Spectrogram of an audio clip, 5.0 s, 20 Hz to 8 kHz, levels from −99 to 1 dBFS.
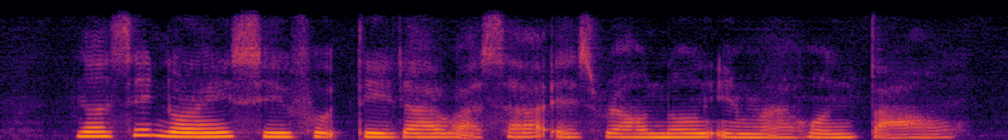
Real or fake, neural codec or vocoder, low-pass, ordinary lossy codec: fake; codec, 24 kHz, 0.9 kbps, WavTokenizer, small release; 7.2 kHz; none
